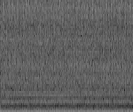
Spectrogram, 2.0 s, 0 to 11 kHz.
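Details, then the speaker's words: Suzuki Every 62V kei van left unused about 4 months, started on its own battery without the jump starter despite low voltage: steady, even idle hum with smooth rhythm, no stumbling or knocking; runs healthily. "やったんだ。かかってやがるよ。4ヶ月ほったらかしでかかってやがるよ。"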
